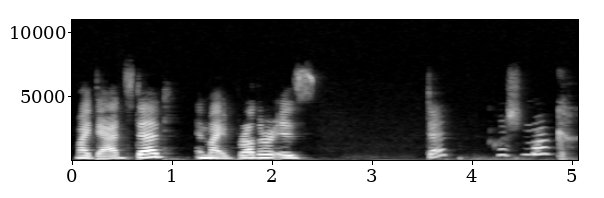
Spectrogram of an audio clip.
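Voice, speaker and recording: Woman, mid-pitched voice, podcast co-host, informal, jokey, sweary, slightly muffled lo-fi recording. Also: sing-song, takes it slowly. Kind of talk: casual banter about a story.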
